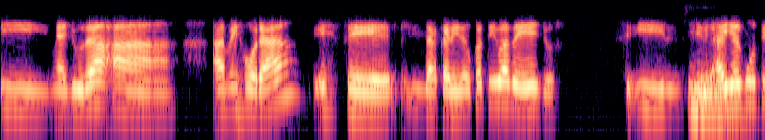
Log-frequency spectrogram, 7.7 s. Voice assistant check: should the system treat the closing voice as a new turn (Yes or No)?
No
